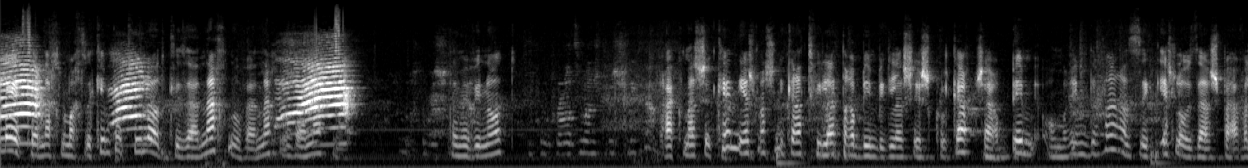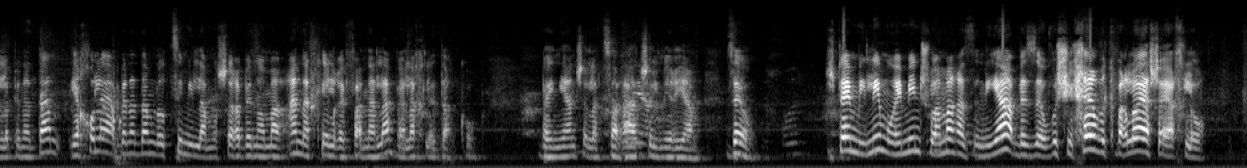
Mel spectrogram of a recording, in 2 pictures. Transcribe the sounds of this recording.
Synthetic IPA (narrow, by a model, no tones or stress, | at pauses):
lokianaχnumaχzikimt̪at̪filo̞t̪kizeanaχnuveanaχnuveanaχnu | t̪emːevino̞t̪ | ʁakmaʃeke̞njeʃmaʃe̞nikʁat̪filatʁabimbiɡlalʃejeʃkolkaχʃeaʁbeomʁimd̪avaʁazejeʃloezeaʃpaa̰ːvalabe̞nadamjaχo̞lajabe̞nadamleot͡similamo̞ʃeʁabenuamaʁʔanakʰelʁefanalavealaχledaʁkʰo̞ | beinjanʃe̞lat͡saʁatʃe̞lmiʁjam | ze̞u | ʃte̞milimueminʃeuamaʁaznijavezeuveʃiχe̞ʁvekvaʁlo̞ajaʃajaχlo̞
